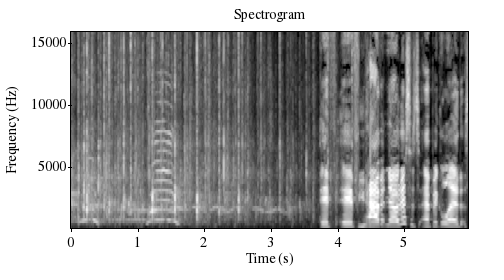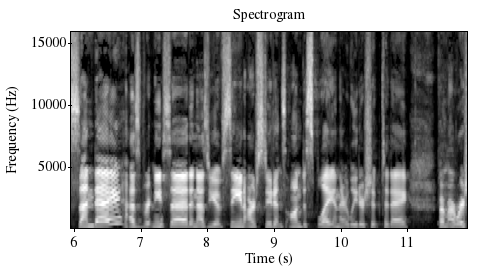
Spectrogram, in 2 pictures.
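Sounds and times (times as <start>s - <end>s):
whoops and cheers: 0.0s - 3.6s
audience applause: 0.0s - 3.8s
speech: 3.8s - 11.9s.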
